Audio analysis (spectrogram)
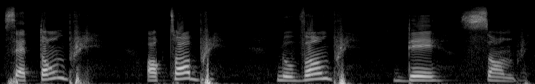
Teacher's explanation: But it does not apply on the last E. So you ignore the last E. But you pronounce the preceding consonant.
